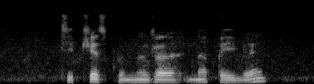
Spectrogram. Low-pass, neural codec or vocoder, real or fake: 10.8 kHz; codec, 24 kHz, 0.9 kbps, WavTokenizer, medium speech release version 2; fake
